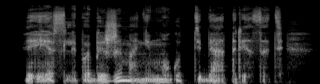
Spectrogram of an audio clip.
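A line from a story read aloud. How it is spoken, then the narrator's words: Hoarse breath under gunfire. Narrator (Russian): хрипло выдохнул он, еле слышно за грохотом выстрелов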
